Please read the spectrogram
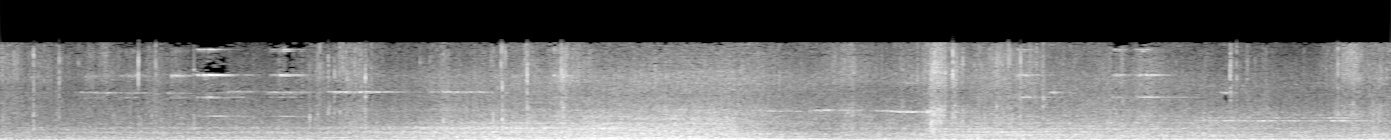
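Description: Road traffic going by, its noise swelling through the middle as a vehicle passes and then easing off, with a brief click about seven seconds in.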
